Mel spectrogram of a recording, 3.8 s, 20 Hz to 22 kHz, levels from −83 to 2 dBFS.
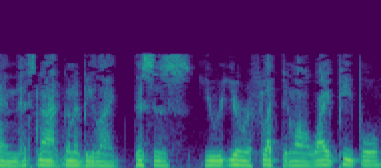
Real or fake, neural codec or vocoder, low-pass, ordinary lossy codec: real; none; 7.2 kHz; MP3, 24 kbps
